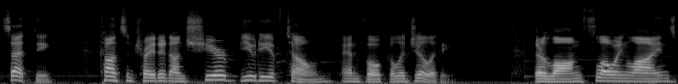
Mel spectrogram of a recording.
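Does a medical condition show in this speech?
No.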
